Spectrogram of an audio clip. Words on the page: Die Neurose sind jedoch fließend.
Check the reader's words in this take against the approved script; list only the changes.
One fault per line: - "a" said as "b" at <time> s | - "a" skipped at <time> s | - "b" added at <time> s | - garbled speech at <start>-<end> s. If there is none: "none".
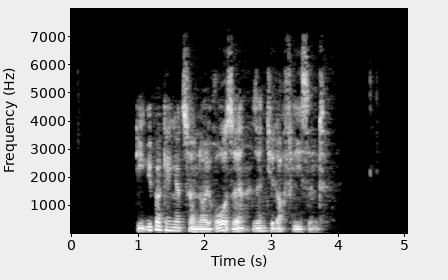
- "Übergänge zur" added at 1.1 s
